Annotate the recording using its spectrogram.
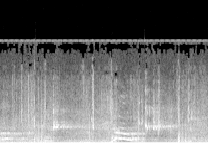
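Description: Tennis rally on a hard court: sharp racket-on-ball hits, with a woman player's long shriek falling in pitch on her shots, twice about two seconds apart. Shorter high squeals come in between.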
